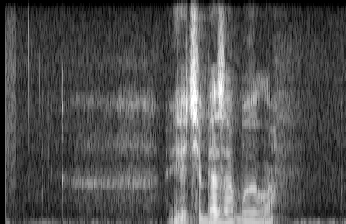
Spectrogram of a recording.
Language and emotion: Russian, sad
